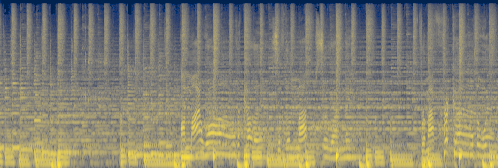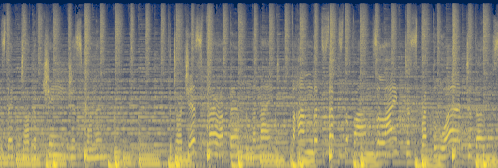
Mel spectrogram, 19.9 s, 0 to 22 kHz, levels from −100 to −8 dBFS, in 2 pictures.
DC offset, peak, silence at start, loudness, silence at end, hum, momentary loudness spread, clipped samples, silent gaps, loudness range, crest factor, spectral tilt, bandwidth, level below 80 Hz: under 0.1%; -2 dBFS; 0 s; -19 LUFS; 0 s; none; 6 LU; under 0.1%; none; 2 LU; 16 dB; -4.5 dB/octave; over 20 kHz; -24 dBFS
